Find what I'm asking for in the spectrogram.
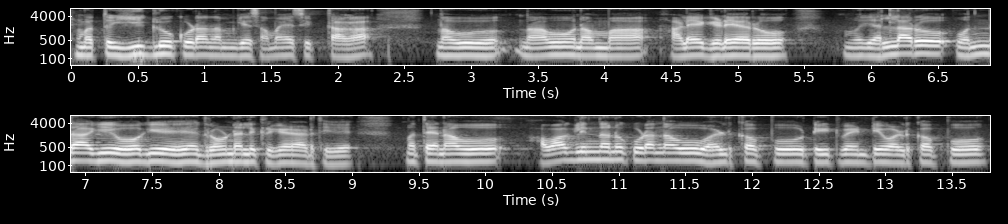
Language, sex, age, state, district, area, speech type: Kannada, male, 30-45, Karnataka, Tumkur, rural, spontaneous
